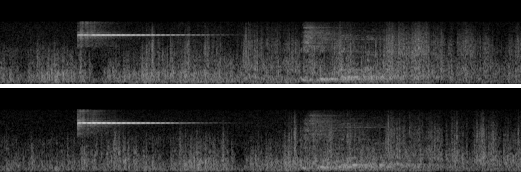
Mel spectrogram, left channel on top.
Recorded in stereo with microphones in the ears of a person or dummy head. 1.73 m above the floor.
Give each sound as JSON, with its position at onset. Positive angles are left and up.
{"t": 0.8, "sound": "a bicycle bell", "side_deg": -25, "distance_m": 8.0}
{"t": 3.0, "sound": "a giggle", "side_deg": 30, "distance_m": 4.0}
